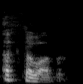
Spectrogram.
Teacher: To make it easy, we sacrifice lam and shadda is placed on tha. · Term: Shamsi letters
